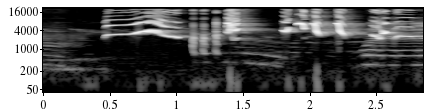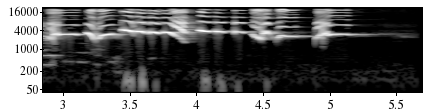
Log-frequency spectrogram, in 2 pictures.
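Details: Oriental magpie-robin singing a relaxed lure song of rough-style material meant to provoke other birds to sing: loud varied whistled phrases with rising and falling sweeps, interspersed with rapid buzzy clicking notes, after a short silent start.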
